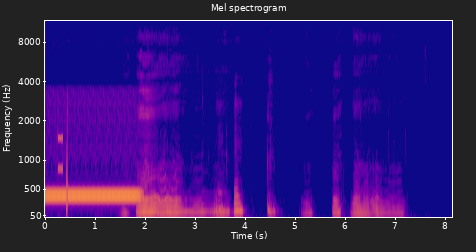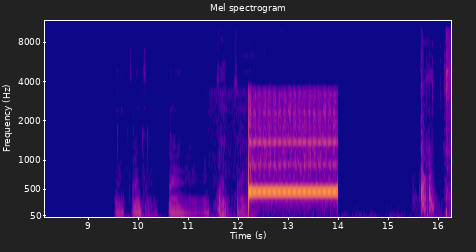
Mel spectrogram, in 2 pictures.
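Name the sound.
telephone ringback tone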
